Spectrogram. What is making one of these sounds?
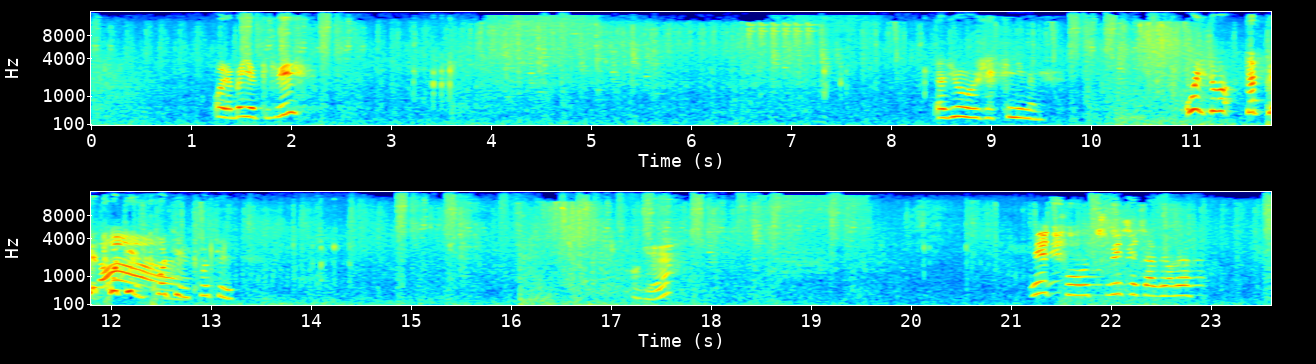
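Rapid gunshots fire in bursts.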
